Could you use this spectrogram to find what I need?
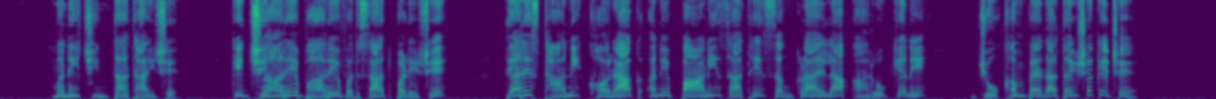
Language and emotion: Gujarati, fearful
